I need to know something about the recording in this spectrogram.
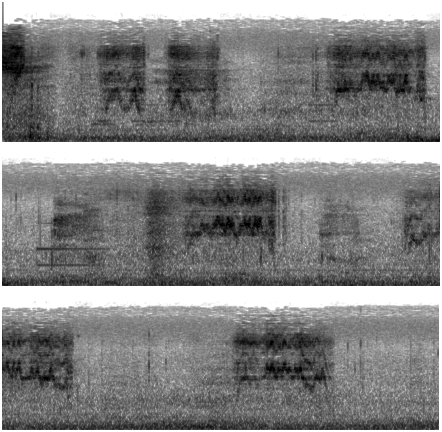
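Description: A fishing reel's drag buzzes in short repeated bursts.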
